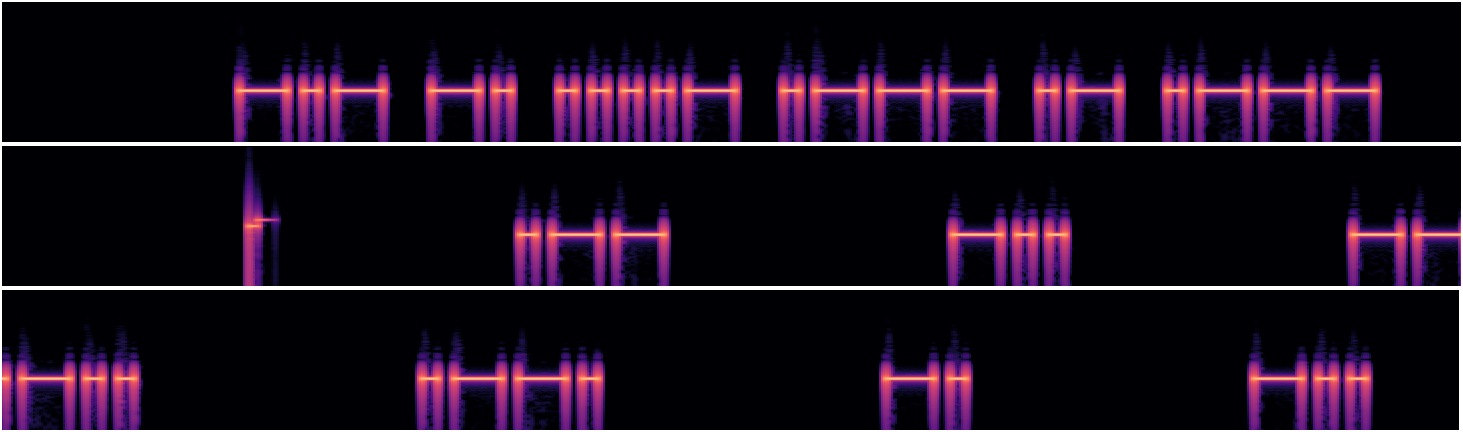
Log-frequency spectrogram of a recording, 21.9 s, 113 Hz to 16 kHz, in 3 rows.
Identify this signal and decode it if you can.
Morse code, heard as a keyed tone, about 15 wpm, spaced as for 8 wpm, 700 Hz. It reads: KN4JAJ WD8PND
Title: USA Call Signs - 6 Characters - 6x Character Spacing - 15wpm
